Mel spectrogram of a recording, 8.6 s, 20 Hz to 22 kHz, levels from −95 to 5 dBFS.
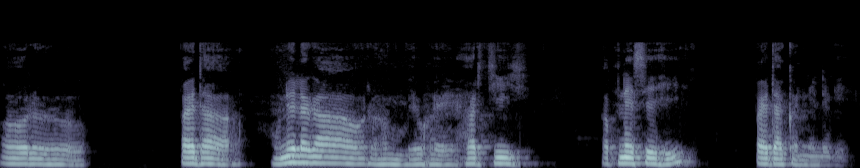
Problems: background sounds at intervals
